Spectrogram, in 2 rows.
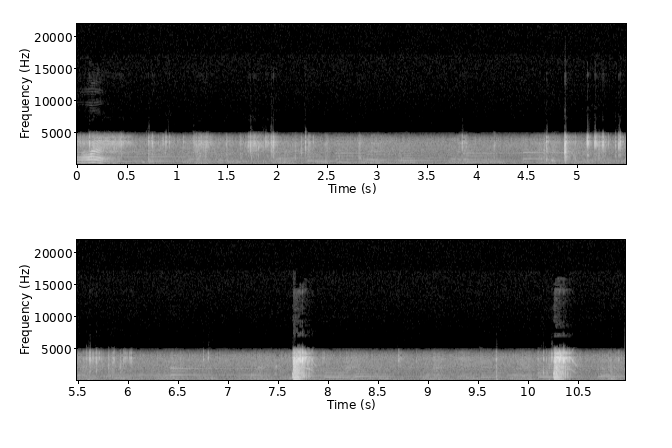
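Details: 3-month-old infant weighing 10 pounds 14 ounces, cooing: two brief, sharp sneezes over soft cooing, with background music; sneezing.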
